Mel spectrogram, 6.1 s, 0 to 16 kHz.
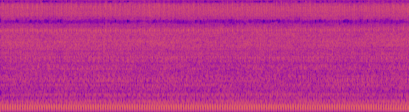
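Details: Bolens HT20 garden tractor idling after a primer-bulb cold start: smooth, low, steady idle with an even beat and no misses or rattles; healthy small engine.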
